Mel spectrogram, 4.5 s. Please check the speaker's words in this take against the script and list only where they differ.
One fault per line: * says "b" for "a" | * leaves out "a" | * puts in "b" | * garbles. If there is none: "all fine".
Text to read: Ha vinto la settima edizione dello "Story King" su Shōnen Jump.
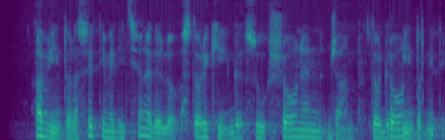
* garbles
